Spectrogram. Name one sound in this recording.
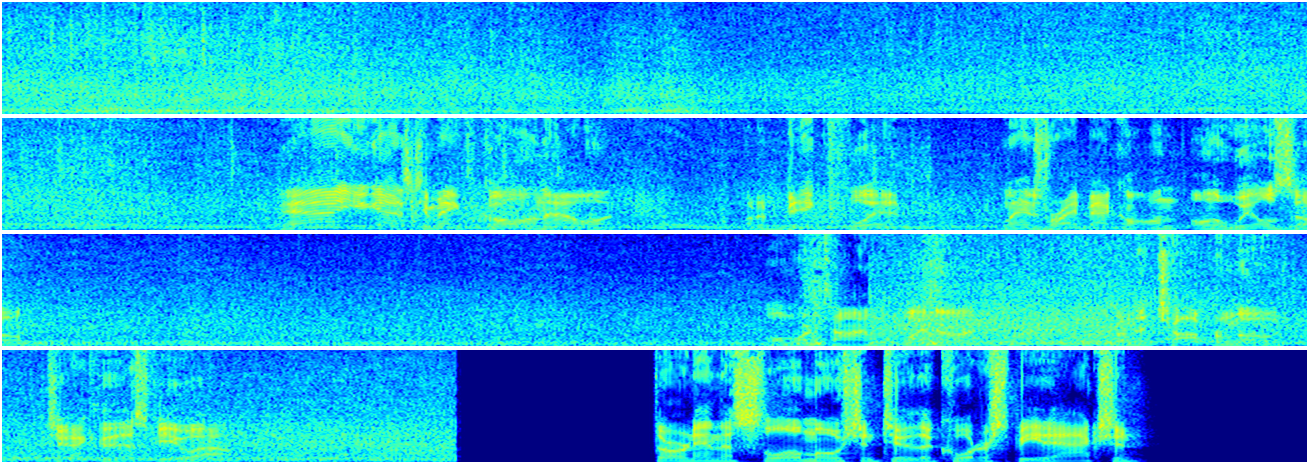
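Several race car engines roar loudly as they race past.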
